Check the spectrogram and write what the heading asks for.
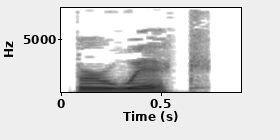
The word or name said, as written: Berwyk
